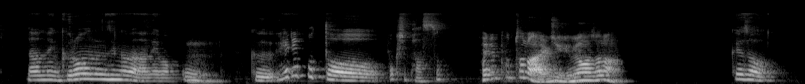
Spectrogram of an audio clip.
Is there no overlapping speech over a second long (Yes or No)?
Yes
